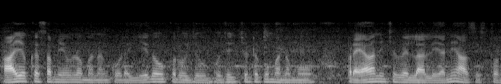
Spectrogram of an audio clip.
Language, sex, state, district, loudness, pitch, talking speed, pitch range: Telugu, male, Andhra Pradesh, Manyam, -23 LUFS, 105 Hz, 165 wpm, 100-120 Hz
